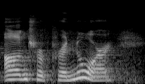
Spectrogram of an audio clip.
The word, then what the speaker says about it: entrepreneur: So, the first syllable in this word, the word entrepreneur, is the syllable, the sound a on. On. Think about it as the word on. turn it on. Or think of it as a n or a a n. On. Okay. Definitely not an e. It's not an e sound.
